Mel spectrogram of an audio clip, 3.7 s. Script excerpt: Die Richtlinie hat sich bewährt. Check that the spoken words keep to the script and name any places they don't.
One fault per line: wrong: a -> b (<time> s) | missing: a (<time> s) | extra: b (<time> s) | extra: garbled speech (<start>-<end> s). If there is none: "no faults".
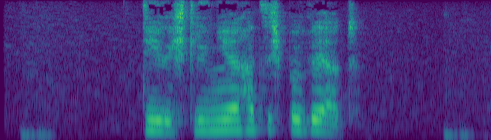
no faults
